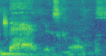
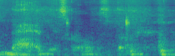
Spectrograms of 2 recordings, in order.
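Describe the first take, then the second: First: Said in the usual way. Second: Slow stunned disbelief. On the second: Real, not acted. Looking at his phone full of missed calls, slow and stunned. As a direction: drag out mad missed calls slowly, breathy.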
